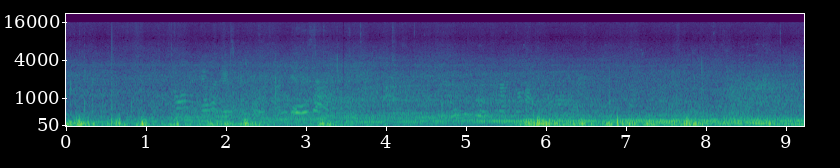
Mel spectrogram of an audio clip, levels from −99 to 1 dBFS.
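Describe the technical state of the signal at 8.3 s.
At 8.3 s the audio is intact, with no dropout, distortion or other technical fault in the signal at that moment.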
